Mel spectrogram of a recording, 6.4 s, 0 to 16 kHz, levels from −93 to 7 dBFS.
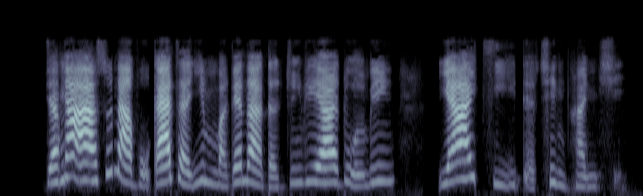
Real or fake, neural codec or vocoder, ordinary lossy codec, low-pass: fake; codec, 16 kHz, 1 kbps, FunCodec, trained on Chinese and English, 50 frames a second; MP3, 48 kbps; 7.2 kHz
